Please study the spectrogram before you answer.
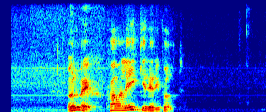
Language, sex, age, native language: Icelandic, male, 50-59, Icelandic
